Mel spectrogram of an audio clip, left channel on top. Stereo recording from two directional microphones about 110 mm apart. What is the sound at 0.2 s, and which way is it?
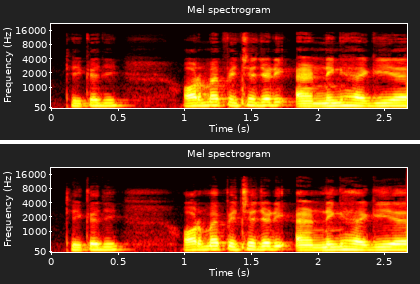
A man's voice, 35° right (ahead or behind).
